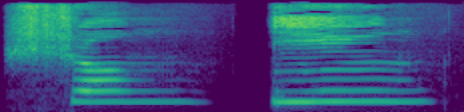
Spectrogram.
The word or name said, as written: sheng1yin1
